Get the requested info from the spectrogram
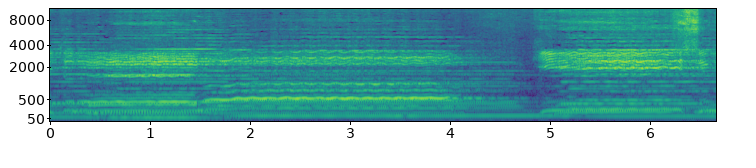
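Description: A singer holds long notes with vibrato in a slow song, over a steady instrumental accompaniment; the phrase breaks briefly about five seconds in before the next line begins.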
